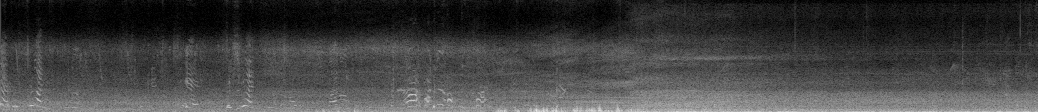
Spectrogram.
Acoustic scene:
street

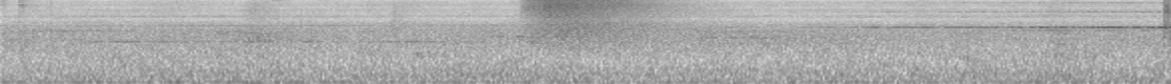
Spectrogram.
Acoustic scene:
subway station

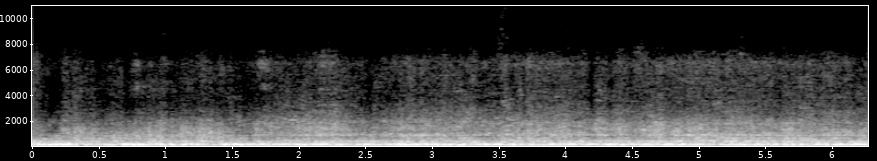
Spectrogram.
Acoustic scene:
subway train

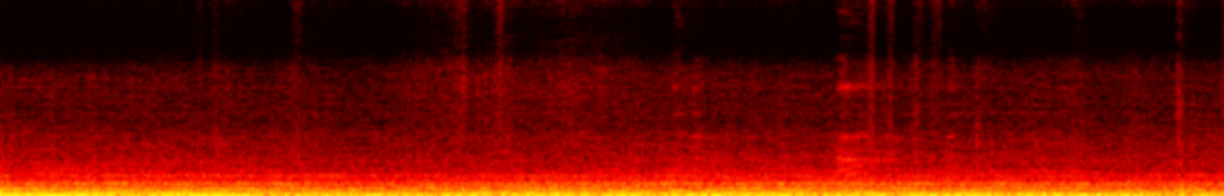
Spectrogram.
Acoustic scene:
car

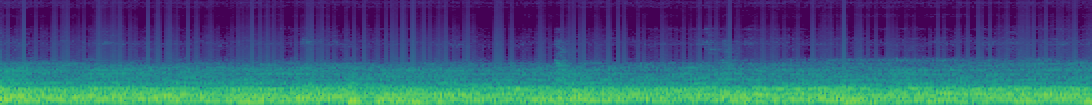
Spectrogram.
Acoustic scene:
subway train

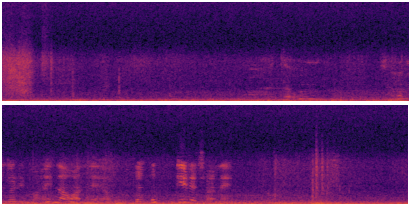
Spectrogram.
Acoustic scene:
car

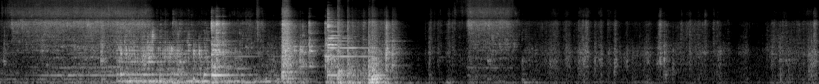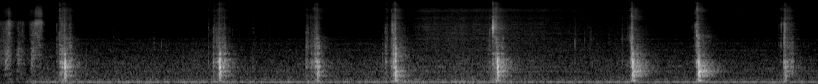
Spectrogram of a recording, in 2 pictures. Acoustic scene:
kitchen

